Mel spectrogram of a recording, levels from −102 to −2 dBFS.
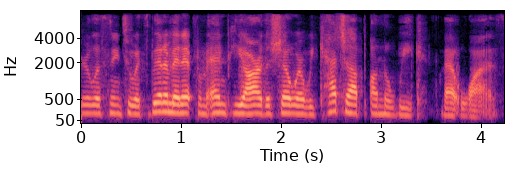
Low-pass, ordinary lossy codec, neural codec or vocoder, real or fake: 7.2 kHz; AAC, 32 kbps; vocoder, 22.05 kHz, 80 mel bands, HiFi-GAN; fake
